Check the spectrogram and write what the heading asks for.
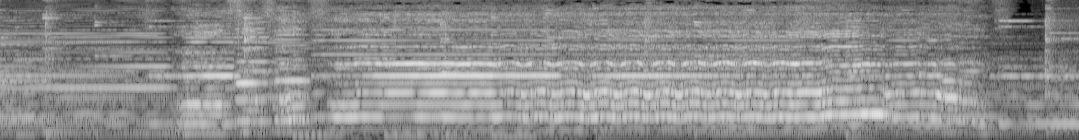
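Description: A man singing to piano-accordion accompaniment, holding one long note with a wide vibrato through the middle before the line falls away near the end.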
